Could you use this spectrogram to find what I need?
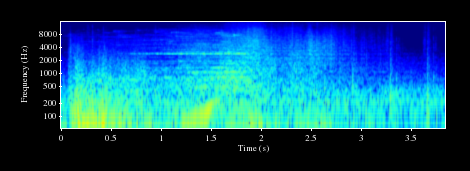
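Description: Fire crackles and bursts as a flame spell is cast.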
